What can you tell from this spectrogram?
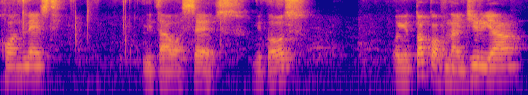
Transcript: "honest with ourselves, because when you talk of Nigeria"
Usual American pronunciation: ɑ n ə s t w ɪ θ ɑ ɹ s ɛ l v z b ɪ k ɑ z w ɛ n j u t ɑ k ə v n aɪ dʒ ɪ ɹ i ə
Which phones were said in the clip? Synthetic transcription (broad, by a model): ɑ n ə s t w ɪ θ ɑ w s ɛ l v s b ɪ k ɑ s w ɛ n j u t ɑ k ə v n aɪ dʒ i ɹ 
